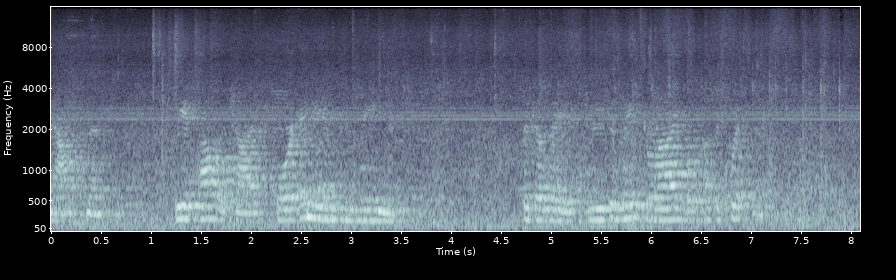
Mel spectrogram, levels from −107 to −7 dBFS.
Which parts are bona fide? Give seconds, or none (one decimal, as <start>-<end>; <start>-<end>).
0.0-8.1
